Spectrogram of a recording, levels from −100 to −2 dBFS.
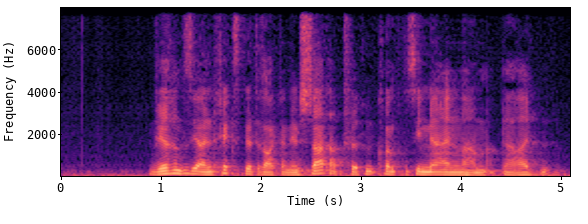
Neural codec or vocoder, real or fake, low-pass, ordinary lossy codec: codec, 16 kHz, 1 kbps, FunCodec, trained on LibriTTS, 50 frames a second; fake; none; none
